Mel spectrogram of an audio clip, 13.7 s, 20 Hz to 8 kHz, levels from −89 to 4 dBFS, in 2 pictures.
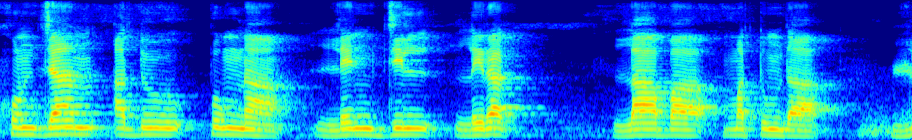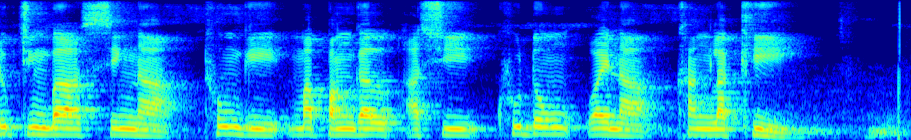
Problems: background sounds at intervals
